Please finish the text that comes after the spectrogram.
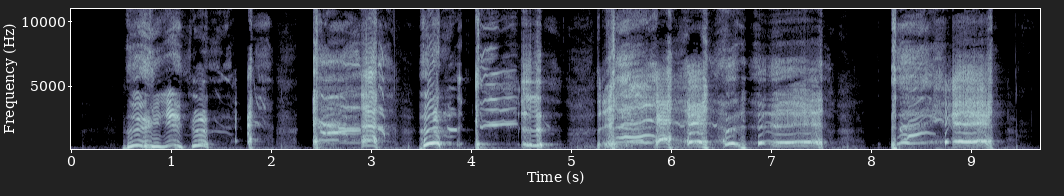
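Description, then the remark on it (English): A loud run of harsh coughing and throat clearing, with strained, voiced bursts in several clusters and short pauses between them. “Wow, you're the other one that needs a lozenge.”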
